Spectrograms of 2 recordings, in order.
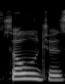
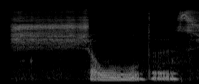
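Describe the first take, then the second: First: "Soldiers" said clearly with an s and a j sound; carefully fix it to "Soldiers"; corrected word. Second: "Shoulders" said with a sh sound instead of "soldiers"; misreading. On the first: Narrator correcting the misread word to "Soldiers". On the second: Narrator stumbling over the word soldiers, saying "Shoulders". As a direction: blurt "Shoulders" as if reading soldiers. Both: Real, not acted. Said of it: "shou-, soldiers".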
